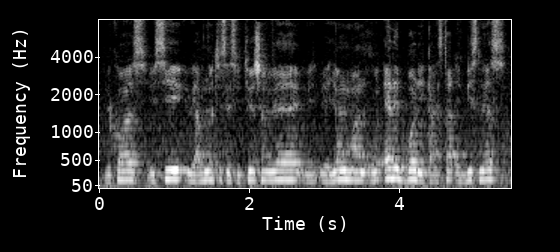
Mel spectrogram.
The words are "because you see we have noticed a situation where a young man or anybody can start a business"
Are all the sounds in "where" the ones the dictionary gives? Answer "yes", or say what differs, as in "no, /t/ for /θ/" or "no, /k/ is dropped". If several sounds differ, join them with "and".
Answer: no, /w/ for /ɹ/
